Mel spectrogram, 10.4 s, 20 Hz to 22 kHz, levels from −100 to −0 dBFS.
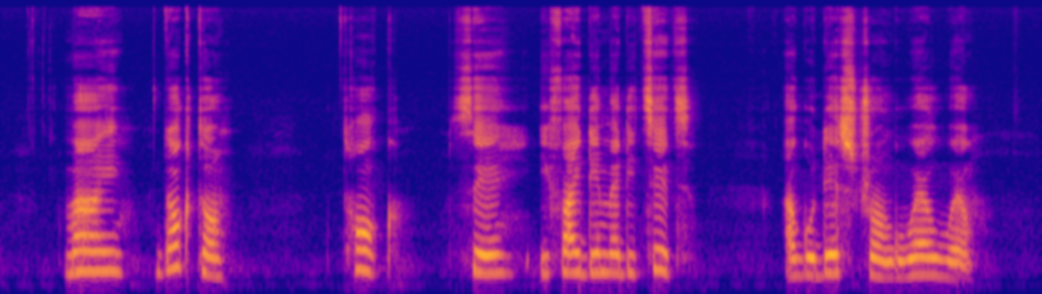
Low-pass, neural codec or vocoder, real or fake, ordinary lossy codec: none; vocoder, 48 kHz, 128 mel bands, Vocos; fake; none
